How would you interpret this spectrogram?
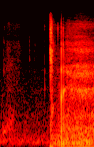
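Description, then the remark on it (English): Someone drinks water: after a near-silent moment, two quick wet clicks are followed by a soft, steady slurping hiss. No one speaks. “It's time for water now because my mouth doesn't taste real good.”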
